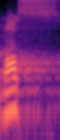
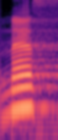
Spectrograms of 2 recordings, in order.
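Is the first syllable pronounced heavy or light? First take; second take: heavy; light. First: The syllable is pronounced heavy and thickened. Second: The syllable is pronounced light and thin. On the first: The speaker calls it wrong. "Bukan nos, bukan nos enggak boleh" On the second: The speaker calls it right.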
